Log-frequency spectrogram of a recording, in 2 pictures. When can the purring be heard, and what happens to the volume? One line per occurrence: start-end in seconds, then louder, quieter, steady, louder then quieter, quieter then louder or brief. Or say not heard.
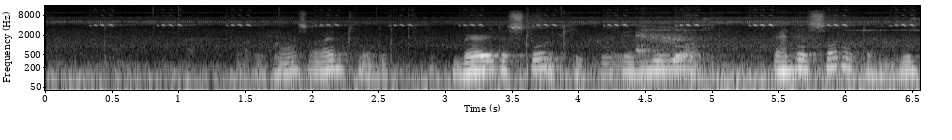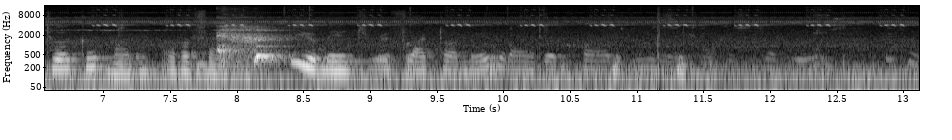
not heard.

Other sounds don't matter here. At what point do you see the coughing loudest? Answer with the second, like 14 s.
8 s.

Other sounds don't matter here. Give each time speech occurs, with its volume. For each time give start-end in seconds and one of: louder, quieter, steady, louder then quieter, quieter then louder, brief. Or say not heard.
1.4-13.0 quieter.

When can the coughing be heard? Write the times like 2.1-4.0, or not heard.
4.2-5.0, 7.7-8.3.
